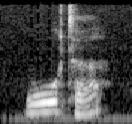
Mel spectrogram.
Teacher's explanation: When we pronounce this word individually on its own, so not in a sentence, water, actually as a British English speaker, I'm not pronouncing the R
